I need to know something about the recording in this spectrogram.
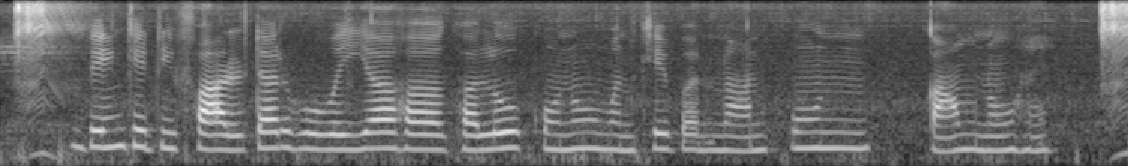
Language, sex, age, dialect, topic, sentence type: Chhattisgarhi, male, 60-100, Central, banking, statement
